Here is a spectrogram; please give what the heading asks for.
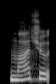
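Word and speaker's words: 魔女: On the other hand, Majo is with a short O. Not Maho is magic, and Majo means witch.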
